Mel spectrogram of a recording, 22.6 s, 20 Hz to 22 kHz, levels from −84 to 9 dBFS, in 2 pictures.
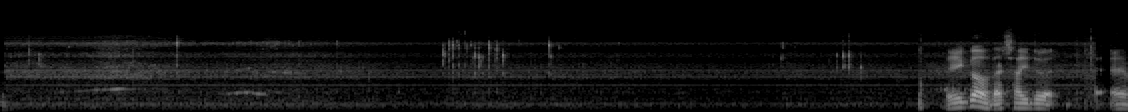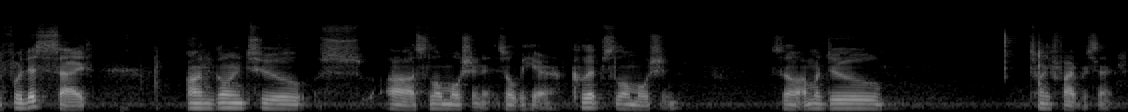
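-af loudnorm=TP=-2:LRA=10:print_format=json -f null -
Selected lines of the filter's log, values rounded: "input_i" : "-38.1",
"input_tp" : "-14.5",
"input_lra" : "13.7",
"input_thresh" : "-50.0",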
